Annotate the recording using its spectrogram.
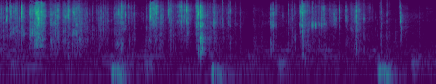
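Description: Foil wrapper of a hockey card pack being torn open and crinkled by hand: a run of crackling rustles, with a few dull knocks as the pack is handled.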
